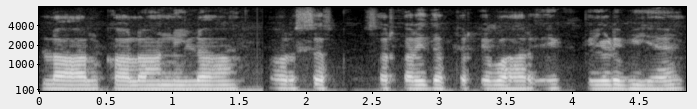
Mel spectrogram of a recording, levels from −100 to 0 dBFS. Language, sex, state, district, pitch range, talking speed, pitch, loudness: Hindi, male, Chhattisgarh, Raipur, 140-145 Hz, 160 wpm, 140 Hz, -17 LUFS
